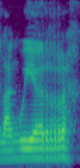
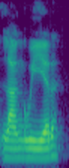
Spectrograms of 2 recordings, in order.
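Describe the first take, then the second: First: The R is rolled with several taps. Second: The R is a single quick flap. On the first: The speaker calls it wrong. "you probably don't want to roll it. That's a little too much work" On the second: The speaker calls it right. "just one flip on the alveolar ridge right behind your teeth"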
